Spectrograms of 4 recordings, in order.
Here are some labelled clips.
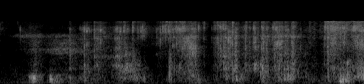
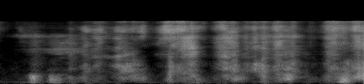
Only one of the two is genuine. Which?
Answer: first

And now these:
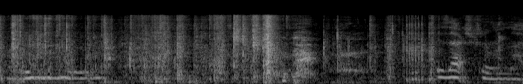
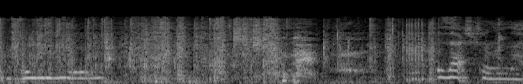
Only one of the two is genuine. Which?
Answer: second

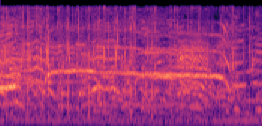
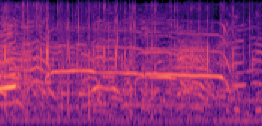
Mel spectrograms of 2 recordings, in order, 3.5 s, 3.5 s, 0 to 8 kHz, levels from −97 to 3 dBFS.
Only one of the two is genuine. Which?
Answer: second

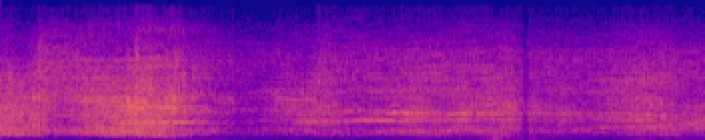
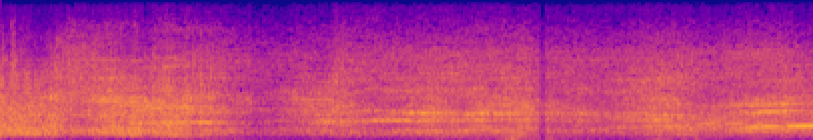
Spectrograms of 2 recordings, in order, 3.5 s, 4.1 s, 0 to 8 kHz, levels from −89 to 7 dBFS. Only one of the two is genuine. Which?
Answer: second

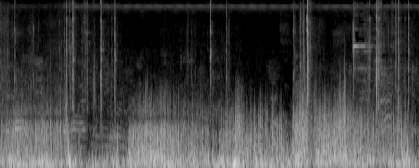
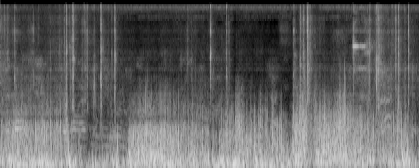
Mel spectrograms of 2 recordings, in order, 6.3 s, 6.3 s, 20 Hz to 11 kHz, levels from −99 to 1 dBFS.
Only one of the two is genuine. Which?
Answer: first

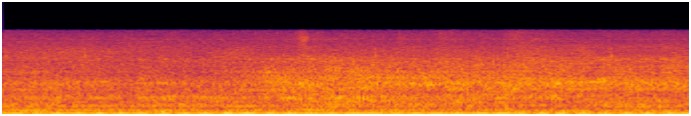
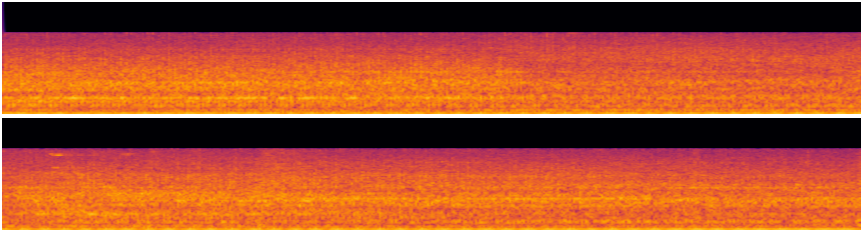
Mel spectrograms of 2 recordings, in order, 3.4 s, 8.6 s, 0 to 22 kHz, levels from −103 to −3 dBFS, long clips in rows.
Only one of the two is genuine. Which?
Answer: second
